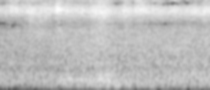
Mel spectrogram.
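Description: Steady background noise, a fairly loud even hiss with no clear speech.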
